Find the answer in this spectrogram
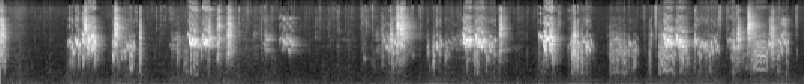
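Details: Budgerigars chirp and chatter while playing happily, giving clusters of harsh, raspy squawks and tweets separated by brief pauses, with a quieter lull in the middle before busier chattering resumes.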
